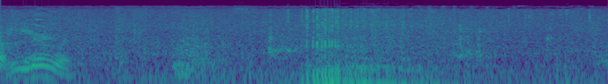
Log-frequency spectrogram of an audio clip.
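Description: A motorcycle engine revs and idles nearby.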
